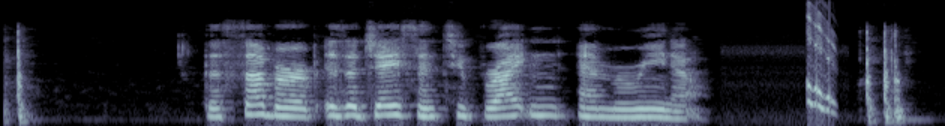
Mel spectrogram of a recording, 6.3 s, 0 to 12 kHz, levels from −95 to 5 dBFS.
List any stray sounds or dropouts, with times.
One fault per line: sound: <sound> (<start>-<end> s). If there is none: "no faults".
sound: chirp (5.4-5.6 s)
